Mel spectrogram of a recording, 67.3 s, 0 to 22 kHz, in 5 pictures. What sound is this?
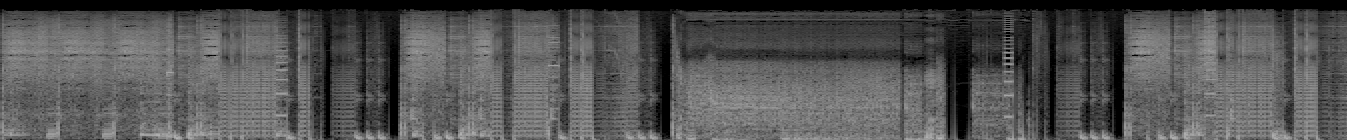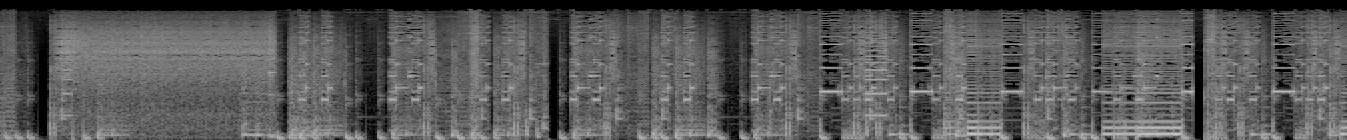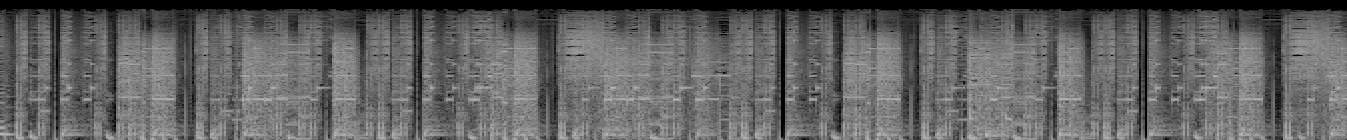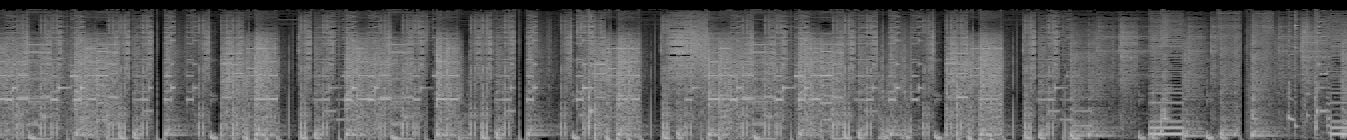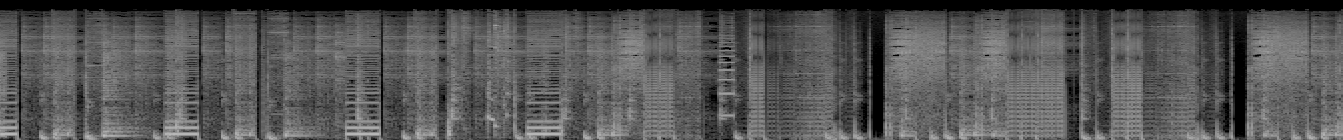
Circuit bent drum sounds 2
Circuit bent Casio MT-260 with added patchbay producing unusual drum patterns and glitches.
